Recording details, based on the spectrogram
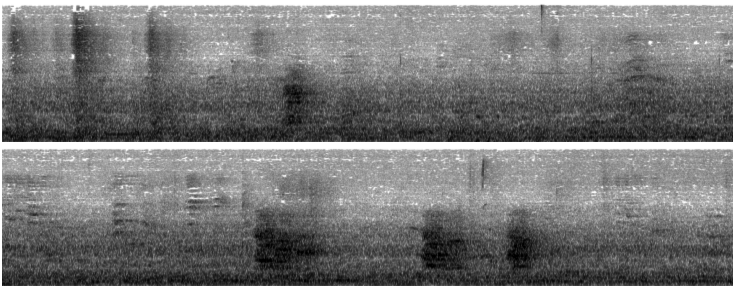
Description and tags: residental street amb
just down my street , perfect as ambient for outdoor dialog (stereo)
exterior, quiet-street, stereo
